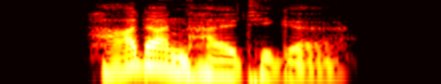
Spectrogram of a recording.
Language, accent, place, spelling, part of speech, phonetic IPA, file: German, Germany, Berlin, hadernhaltige, adjective, [ˈhaːdɐnˌhaltɪɡə], De-hadernhaltige.ogg
- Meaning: inflection of hadernhaltig: 1. strong/mixed nominative/accusative feminine singular 2. strong nominative/accusative plural 3. weak nominative all-gender singular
